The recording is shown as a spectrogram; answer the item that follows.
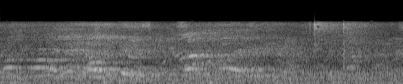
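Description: Indistinct voices of spectators and coaches calling out over one another, echoing in a large gym hall, with one sharp click about three seconds in.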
